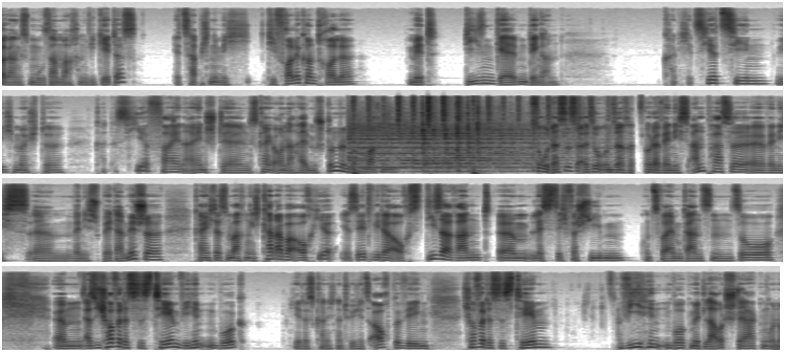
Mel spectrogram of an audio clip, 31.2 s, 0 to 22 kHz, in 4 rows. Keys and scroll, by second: 11.3 space, 14.1 space.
